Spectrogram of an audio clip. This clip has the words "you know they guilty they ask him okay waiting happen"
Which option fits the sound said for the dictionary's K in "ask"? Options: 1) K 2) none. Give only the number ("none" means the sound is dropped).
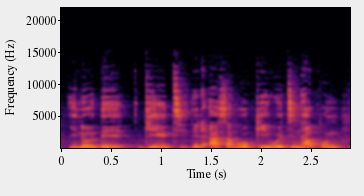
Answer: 2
